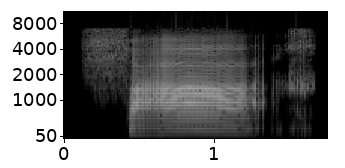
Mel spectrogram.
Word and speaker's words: phare: Attention maintenant, à chaque fois que tu vas voir le P et le H ensemble, tu vas prononcer comme la fusée. PH, ça se prononce. Allez-y. PH, c'est-à-dire plus AR, ça fait quoi?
